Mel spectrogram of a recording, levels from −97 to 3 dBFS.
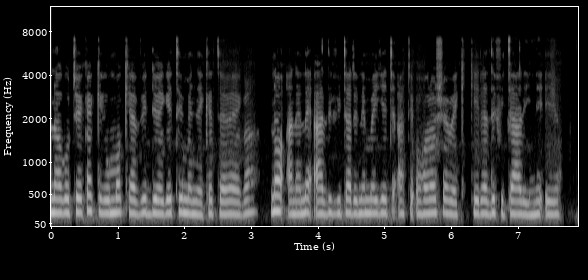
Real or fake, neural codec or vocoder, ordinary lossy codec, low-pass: real; none; none; 7.2 kHz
